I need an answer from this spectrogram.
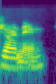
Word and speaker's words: Janae: Is it Janae or Jane? It's pronounced Janae.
